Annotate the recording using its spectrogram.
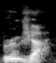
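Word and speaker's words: Brujah: guides in them, and they say point blank it's pronounced Bruja.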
